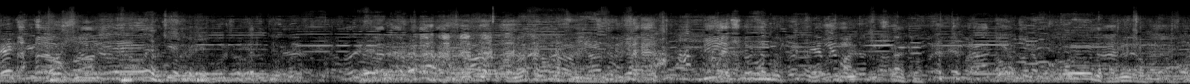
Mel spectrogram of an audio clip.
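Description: A double bass plucks a bass line.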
